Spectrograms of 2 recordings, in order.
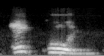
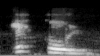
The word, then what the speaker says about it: école: Now this accent can be placed on the letter E only, and it gives the A sound as in up. For example, école. a coal.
